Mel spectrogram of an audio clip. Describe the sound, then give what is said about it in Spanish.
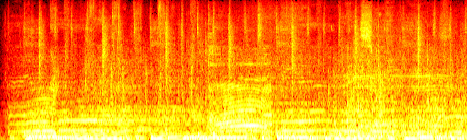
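Cows on a farm moo repeatedly and loudly, from the documentary film Cow directed by Andrea Arnold; their long bellowing calls rise and fall over a steady bed of farmyard noise, with no one speaking. “Bueno, ahí lo que estamos escuchando es a las protagonistas de la película, que son unas vacas en una granja, bueno, adornado con una música también”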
